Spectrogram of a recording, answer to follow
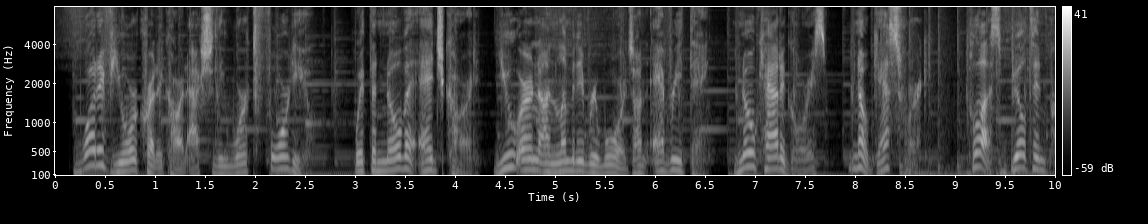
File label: W MUSIC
